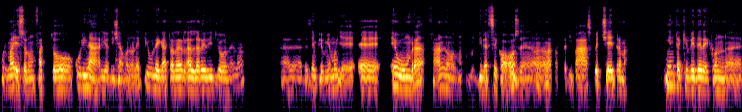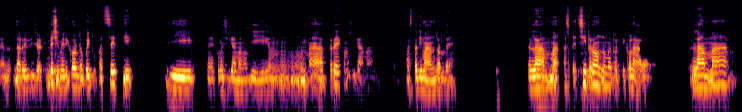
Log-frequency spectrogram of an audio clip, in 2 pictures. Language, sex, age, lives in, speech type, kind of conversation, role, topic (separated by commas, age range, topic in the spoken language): Italian, male, 60-64, Italy, conversation, unstructured, none, Come festeggi nella tua famiglia le principali festività religiose?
